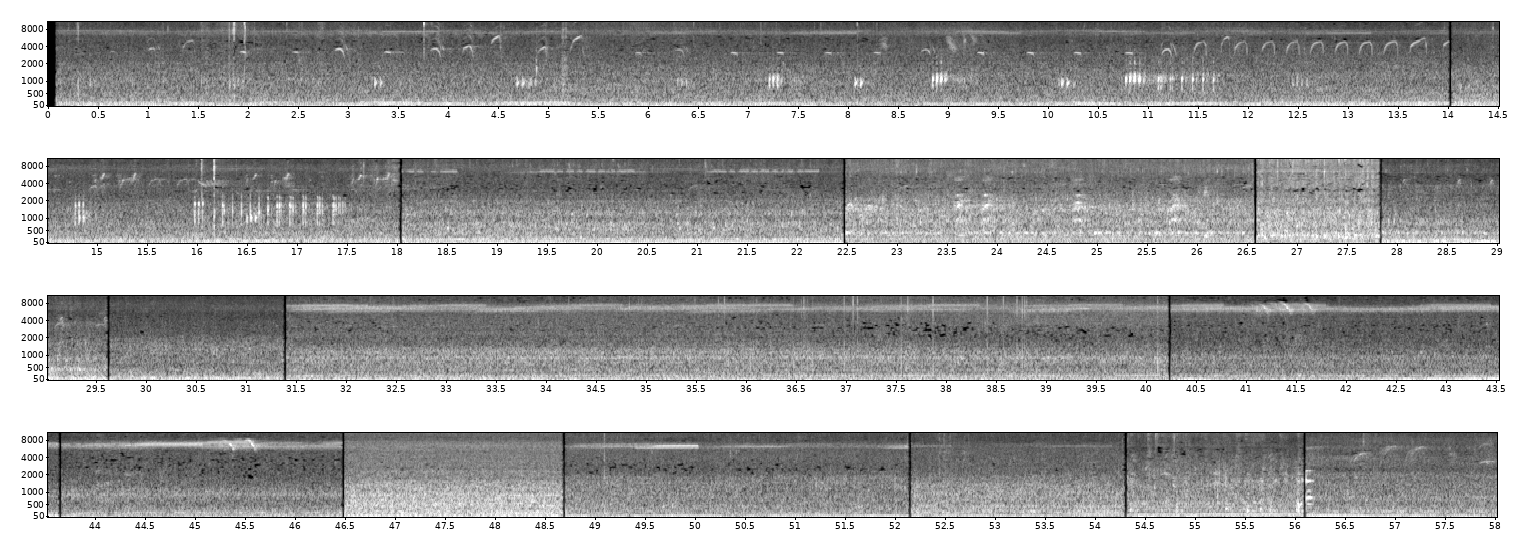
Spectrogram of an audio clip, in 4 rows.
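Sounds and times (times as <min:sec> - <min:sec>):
small birds chirping: 0:00.1 - 0:29.7
rushing water: 0:22.4 - 0:29.4
high insect drone: 0:31.4 - 0:54.0.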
